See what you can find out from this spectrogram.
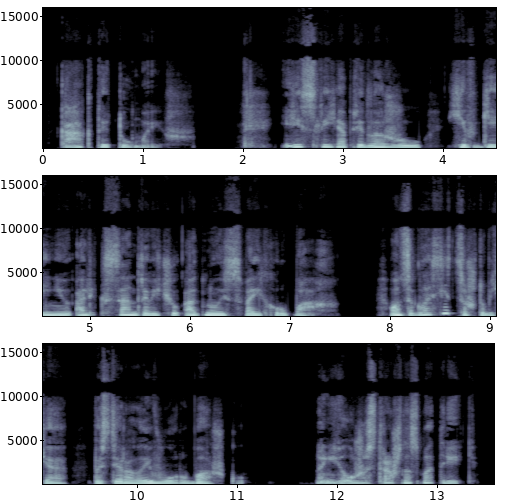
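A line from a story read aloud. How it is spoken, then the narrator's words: Conspiratorial whisper. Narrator (Russian): Агнесса тоном заговорщика прошептала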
